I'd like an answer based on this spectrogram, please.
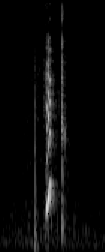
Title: Has Hiccups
